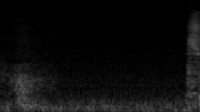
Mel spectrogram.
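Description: Faint dry-erase marker strokes on a whiteboard in a quiet room, with one soft short sound just after the start.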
